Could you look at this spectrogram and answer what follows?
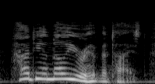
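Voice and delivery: a friend asking with wide-eyed curiosity; curious friend. Retold or imitated. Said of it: "the person might ask your client".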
